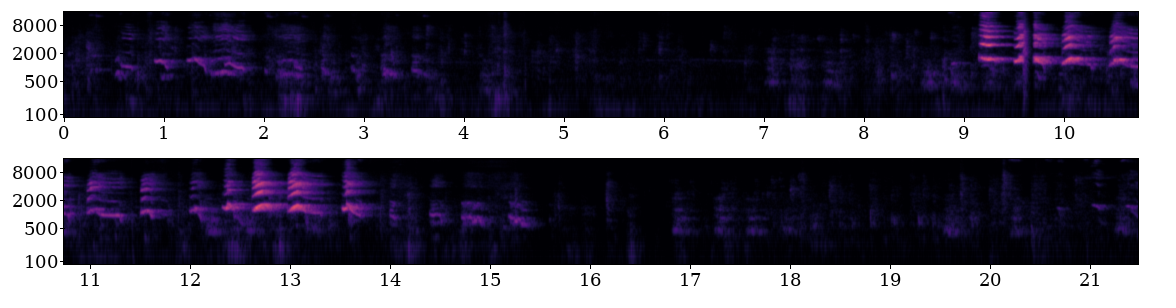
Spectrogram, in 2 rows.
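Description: A litter of 26-day-old Boerboel puppies whimpers, yelps and growls in close, overlapping bursts that swell to a loud, busy cluster midway and then settle back to softer whines.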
